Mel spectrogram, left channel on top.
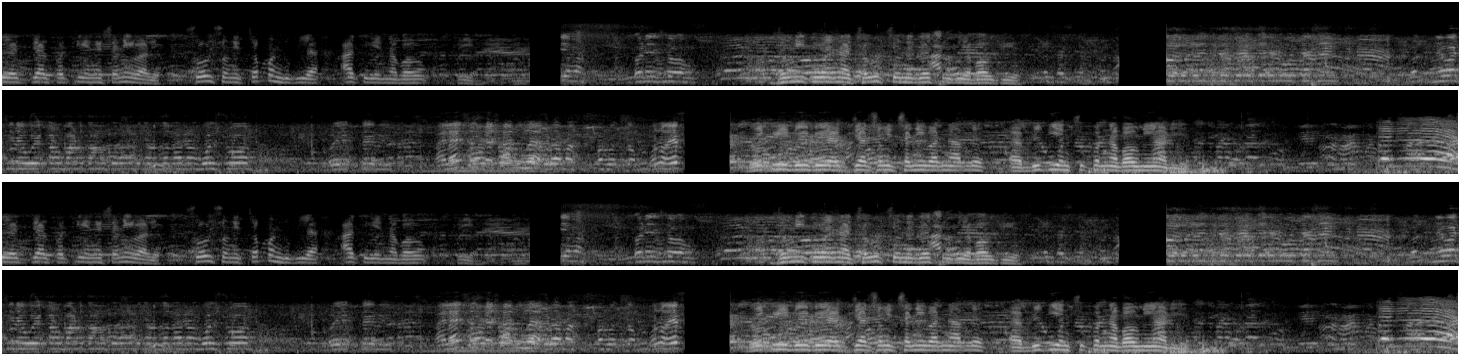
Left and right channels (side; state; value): both; identical; correlation 1.00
